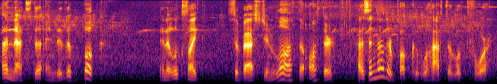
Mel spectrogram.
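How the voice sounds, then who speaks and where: Bright-voiced man reading a children's storybook. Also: lowish voice, moderate pace, a little hiss or hum. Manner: expressive, informal, drawing out words, commenting on the pictures. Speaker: children's book reader. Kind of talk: animated storybook read-aloud with casual asides.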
